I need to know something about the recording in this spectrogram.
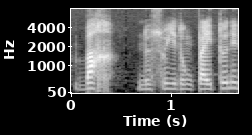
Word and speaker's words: Bach: aujourd'hui concerne la famille bach parce que oui je voulais des plus tôt bac étaient allemands du coup ça se prononce pas bac mais bien barre ne soyez donc pas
